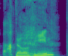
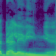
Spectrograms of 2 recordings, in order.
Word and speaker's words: Delevingne: How do you say it? – Delevingne? – Cara Delevingne. – If you're fucking Delevingne. – Yeah, if you're a fucking barbaric American, it's Delevingne.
